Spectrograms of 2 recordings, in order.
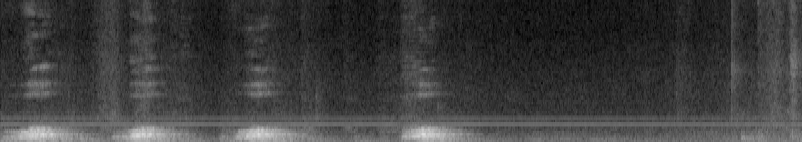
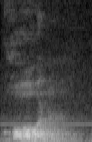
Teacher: la O del islandés se va a pronunciar con una chiquitita U adelante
